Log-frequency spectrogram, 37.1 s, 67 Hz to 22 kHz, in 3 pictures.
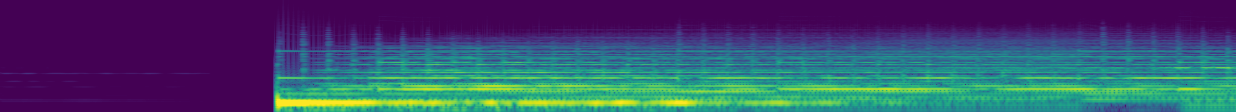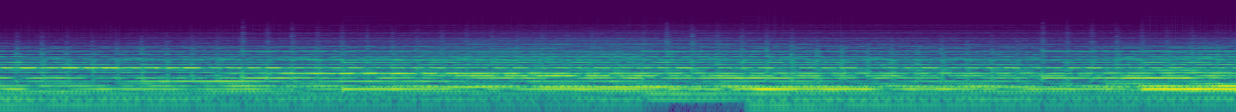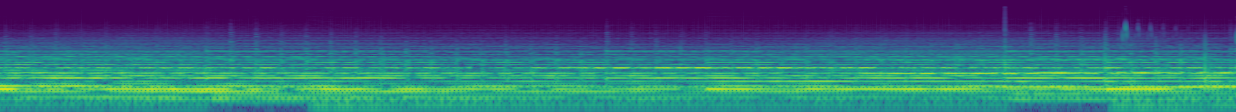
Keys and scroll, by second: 3.5 space, 19.2 super+z, 30.9 super+s, 31.3 Right, 31.6 BackSpace, 31.8 4, 32.2 Return.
